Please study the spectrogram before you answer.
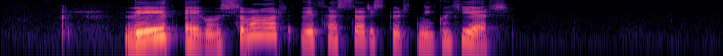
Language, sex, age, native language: Icelandic, female, 60-69, Icelandic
